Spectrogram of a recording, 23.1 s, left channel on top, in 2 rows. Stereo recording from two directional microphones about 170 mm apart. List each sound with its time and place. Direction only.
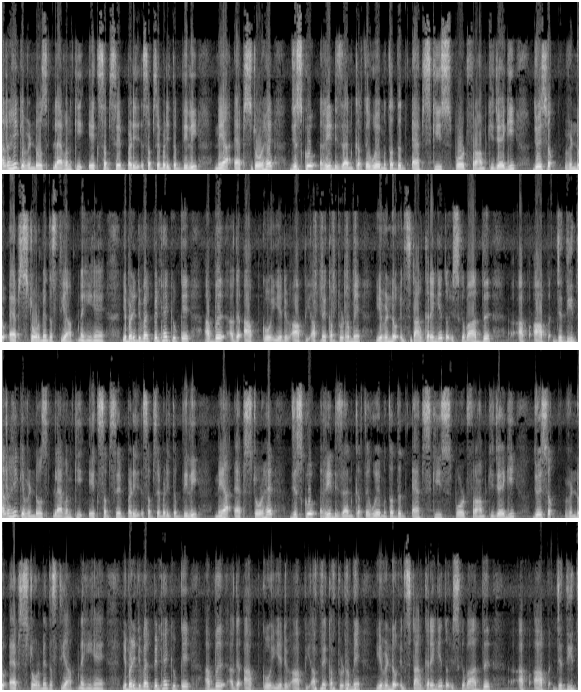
0.0 s speech: 25° left (ahead or behind); by 13.6 s 10° left (ahead or behind)
13.9 s speech: 20° left (ahead or behind)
